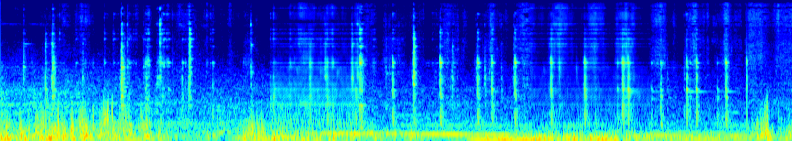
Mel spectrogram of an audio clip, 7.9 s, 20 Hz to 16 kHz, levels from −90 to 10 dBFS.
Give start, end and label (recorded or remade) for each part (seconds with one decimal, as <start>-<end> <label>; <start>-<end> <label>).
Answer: 0.0-2.7 recorded; 2.7-3.6 remade; 3.6-5.3 recorded; 5.3-6.5 remade; 6.5-7.9 recorded

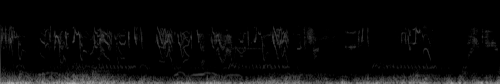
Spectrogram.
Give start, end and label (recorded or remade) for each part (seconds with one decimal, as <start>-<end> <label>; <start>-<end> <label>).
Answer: 0.0-3.0 recorded; 3.0-3.6 remade; 3.6-4.6 recorded; 4.6-5.0 remade

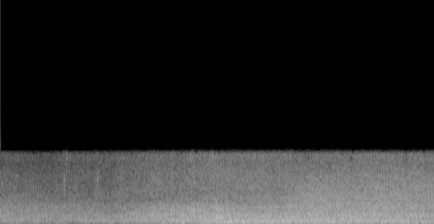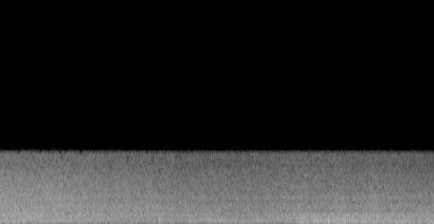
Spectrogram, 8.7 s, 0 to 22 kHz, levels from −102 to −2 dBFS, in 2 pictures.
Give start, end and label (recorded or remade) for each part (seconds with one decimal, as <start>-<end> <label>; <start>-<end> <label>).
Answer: 0.0-2.2 recorded; 2.2-2.8 remade; 2.8-8.7 recorded

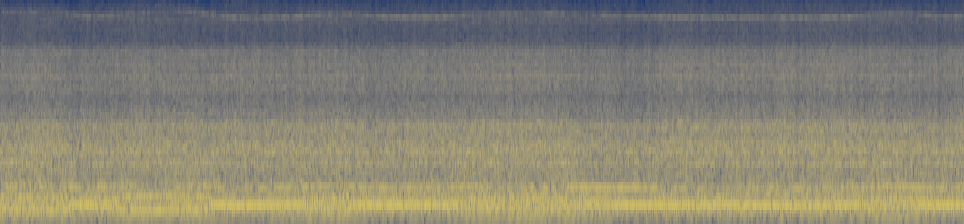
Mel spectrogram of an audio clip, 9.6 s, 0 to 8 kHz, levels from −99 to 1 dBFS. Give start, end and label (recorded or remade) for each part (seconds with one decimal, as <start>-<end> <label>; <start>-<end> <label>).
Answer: 0.0-6.8 recorded; 6.8-7.5 remade; 7.5-9.6 recorded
